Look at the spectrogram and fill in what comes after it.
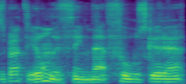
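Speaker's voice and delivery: grumbled, muttered aside. Voicing an innkeeper muttering about a guest: muttered under her breath. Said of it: "Under her breath, she goes".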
